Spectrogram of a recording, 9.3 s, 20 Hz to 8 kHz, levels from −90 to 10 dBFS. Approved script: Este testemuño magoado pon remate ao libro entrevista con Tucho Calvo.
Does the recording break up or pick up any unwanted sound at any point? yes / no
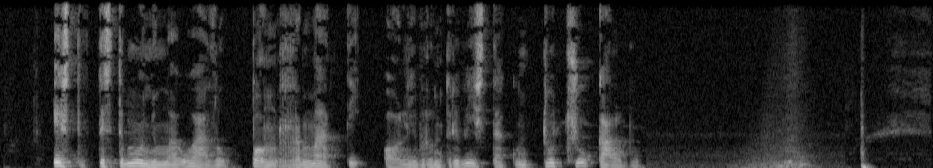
yes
